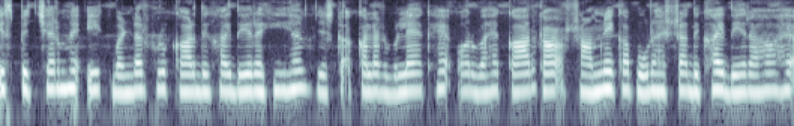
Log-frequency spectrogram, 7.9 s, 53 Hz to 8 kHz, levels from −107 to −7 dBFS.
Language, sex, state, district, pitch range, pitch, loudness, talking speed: Hindi, female, Bihar, Jamui, 210-225 Hz, 215 Hz, -17 LUFS, 195 wpm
